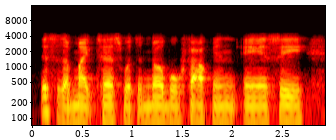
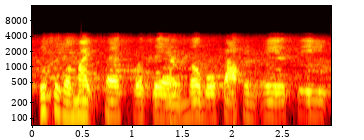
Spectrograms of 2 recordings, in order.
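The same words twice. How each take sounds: First: The voice is heard over fairly quiet background. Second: The voice is heard over loud crowd noise. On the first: "in a semi-quiet location" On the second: "in a crowded location"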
